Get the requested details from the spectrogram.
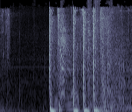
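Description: Gunshots blast loudly several times in quick succession.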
